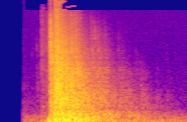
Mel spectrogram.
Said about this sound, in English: I hate it when people slam doors.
